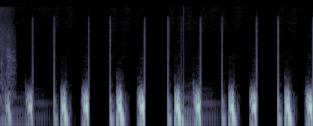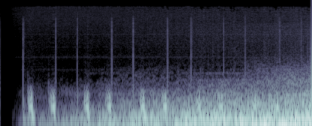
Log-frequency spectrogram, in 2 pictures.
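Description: Low, heartbeat-like thumps, about two a second, some in doubled beats. From about halfway a low rumble swells up under them and grows steadily louder toward the end.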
